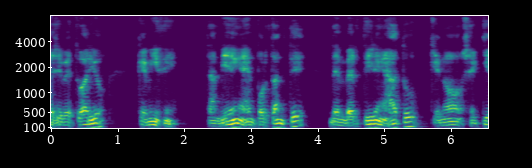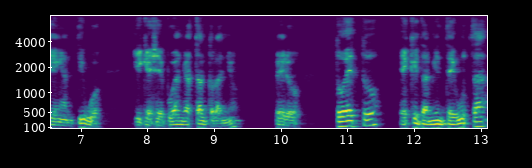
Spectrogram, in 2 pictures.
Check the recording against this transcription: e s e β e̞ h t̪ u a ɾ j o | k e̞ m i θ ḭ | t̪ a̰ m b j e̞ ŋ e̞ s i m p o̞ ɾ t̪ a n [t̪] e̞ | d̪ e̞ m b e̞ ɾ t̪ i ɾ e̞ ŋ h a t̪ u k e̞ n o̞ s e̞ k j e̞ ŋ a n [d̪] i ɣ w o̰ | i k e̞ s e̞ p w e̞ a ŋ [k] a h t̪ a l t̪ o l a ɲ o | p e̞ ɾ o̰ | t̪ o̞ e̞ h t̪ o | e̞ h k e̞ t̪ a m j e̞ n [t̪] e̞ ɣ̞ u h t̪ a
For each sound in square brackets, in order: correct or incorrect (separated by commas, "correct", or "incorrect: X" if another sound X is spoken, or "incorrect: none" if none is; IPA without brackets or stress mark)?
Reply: correct, incorrect: t̪, incorrect: ɡ, correct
